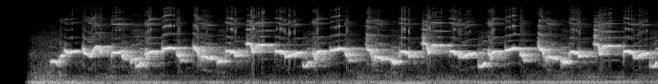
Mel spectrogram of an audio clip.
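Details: Straw-headed bulbul singing in forest: a loud, rich, bubbling warble of liquid whistled notes rolling up and down in connected phrases, continuous after a brief silent start, with a faint low hum beneath.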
